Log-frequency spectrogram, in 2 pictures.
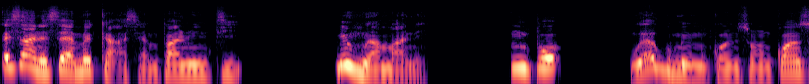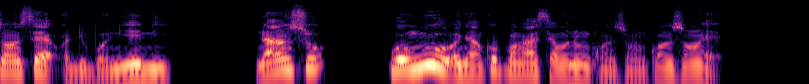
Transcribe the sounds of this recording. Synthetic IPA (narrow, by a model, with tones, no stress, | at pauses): ɛ˦s̬a˦nɪ̃˨sɛ˦mɪ̃˦kʰã˨a̰˨sɛ̃˨mpa˦nʊ̃˦n̩˦tʰi˦ | mɪ̃˦ɦũ˨a˨mã̰˨nɪ̰̃˨ | m̩˦po˦ | wɔ˨æ˦ɡu˨mĩ˨m˨kʰɔ̃˨nsɔ̃˨ŋ˨kɔ̃˦ns̬ɔ̃˦nsɛ˦ʔɔ˨dɪ˨bɔ̰˨nĩ˨˦e˦nĩ˦ | nã˨˦n̩˦sʊ˦ | wo˨ŋũ˦˨o˨ɲã˨ŋko˦pɔ̃˦na˦sɛ̃˦m˦nʊ̃˦ŋ̩˦˨kʰɔ̃˨nsɔ̰̃˨ŋ̩˨kʰɔ̃˦ns̬ɔ̃˦nɛ̰˨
